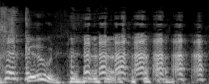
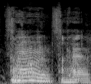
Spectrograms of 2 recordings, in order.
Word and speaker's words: Scone: could probably call it scoon. I don't know the answer to this. Scone. Can someone posh text in? All I would say is the stone of scone. must surely rhyme with stone.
